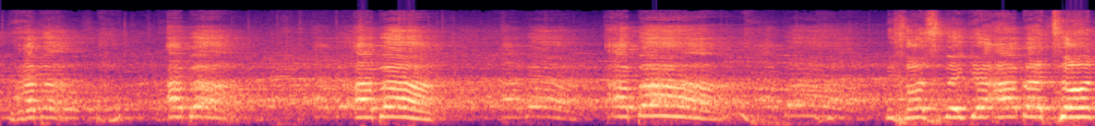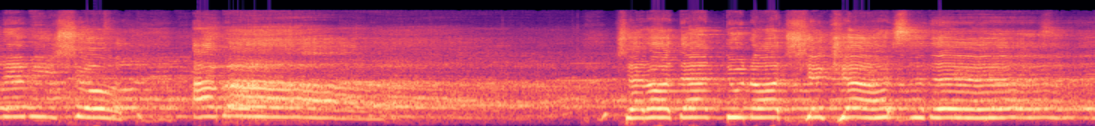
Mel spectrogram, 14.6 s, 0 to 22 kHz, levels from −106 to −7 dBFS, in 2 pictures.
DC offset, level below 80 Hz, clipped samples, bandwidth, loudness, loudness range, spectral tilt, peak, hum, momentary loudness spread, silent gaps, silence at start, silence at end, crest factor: under 0.1%; -56 dBFS; under 0.1%; 16 kHz; -13 LUFS; 5 LU; -2 dB/octave; 0 dBFS; none; 13 LU; none; 0 s; 0 s; 14 dB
